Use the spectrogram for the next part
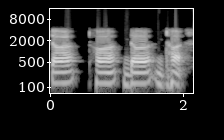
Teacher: मूर्धन्य मतलब ट बोलेंगे ट तो दांत और तालु के बीच में जो होता है वहां आपका जो जीभ है वो टच होता है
